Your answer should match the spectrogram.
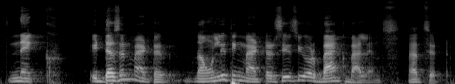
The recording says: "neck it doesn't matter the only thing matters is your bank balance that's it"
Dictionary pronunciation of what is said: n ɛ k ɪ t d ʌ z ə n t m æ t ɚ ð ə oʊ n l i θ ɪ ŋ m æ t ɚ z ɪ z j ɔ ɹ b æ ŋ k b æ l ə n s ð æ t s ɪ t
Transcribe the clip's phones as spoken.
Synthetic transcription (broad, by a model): n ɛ k ɪ t d ʌ z ə n t m æ t ɚ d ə oʊ n l i t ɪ ŋ m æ t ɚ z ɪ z j ɔ ɹ b æ ŋ k b æ l ə n s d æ t s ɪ t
